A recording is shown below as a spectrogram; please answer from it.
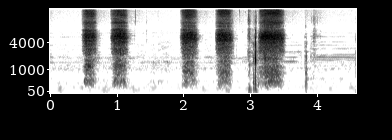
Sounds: Sniff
